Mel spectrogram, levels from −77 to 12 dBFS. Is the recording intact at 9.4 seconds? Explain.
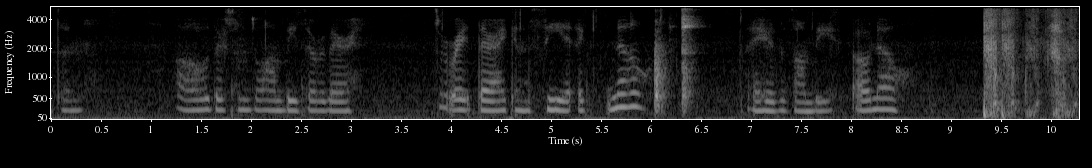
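Yes, at 9.4 seconds the audio plays through without any dropout, click, distortion or other fault.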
